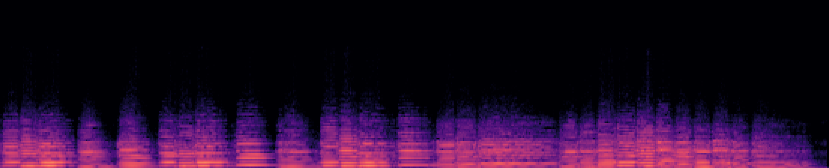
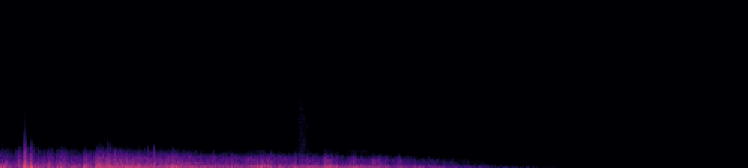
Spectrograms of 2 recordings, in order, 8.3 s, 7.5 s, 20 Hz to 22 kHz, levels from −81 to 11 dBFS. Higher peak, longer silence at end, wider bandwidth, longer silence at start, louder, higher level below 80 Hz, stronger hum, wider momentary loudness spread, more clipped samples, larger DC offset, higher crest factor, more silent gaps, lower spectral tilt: first, -6 dBFS vs -12 dBFS; second, 0.15 s vs 2.8 s; first, 8.8 kHz vs 6.8 kHz; about the same, 0 s vs 0 s; first, -21 LUFS vs -38 LUFS; about the same, -54 dBFS vs -54 dBFS; neither; second, 10 LU vs 15 LU; neither; first, 0.3% vs under 0.1%; second, 16 dB vs 28 dB; neither; second, -3 dB/octave vs -10 dB/octave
